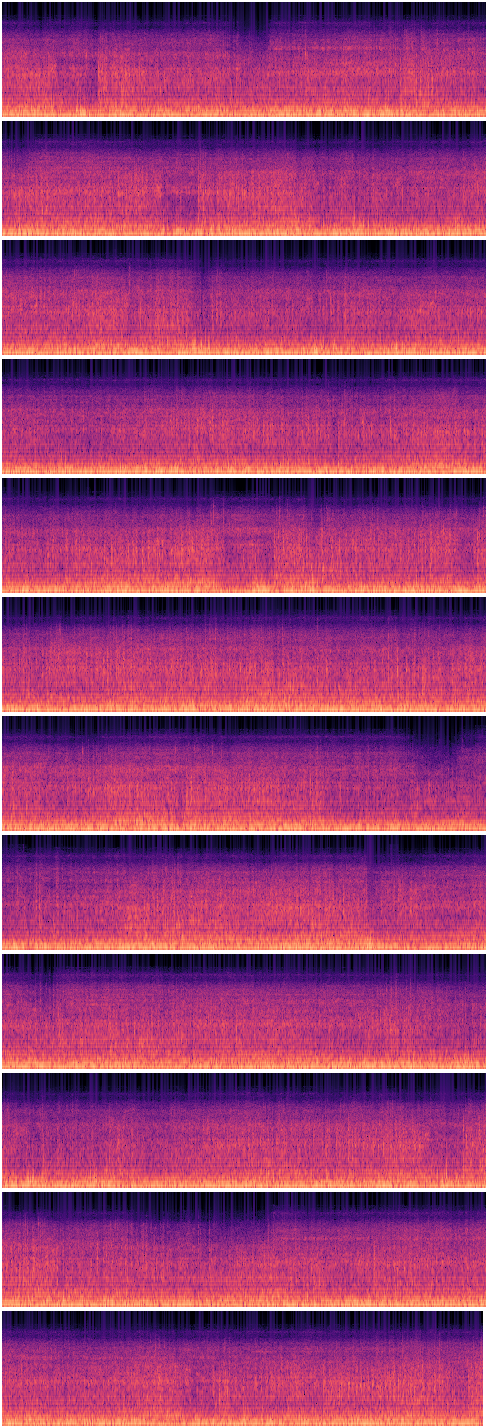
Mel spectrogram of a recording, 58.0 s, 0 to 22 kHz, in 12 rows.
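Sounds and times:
bike tyres rolling on dirt: 0.0 - 58.0
wind rushing over microphone: 0.0 - 58.0.

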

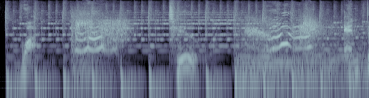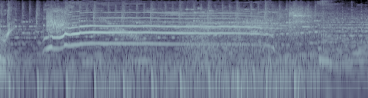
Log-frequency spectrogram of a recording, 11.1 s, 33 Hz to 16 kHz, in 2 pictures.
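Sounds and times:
dramatic background music: 0.1 - 11.0
woman screaming: 4.0 - 4.8, 6.2 - 9.8.

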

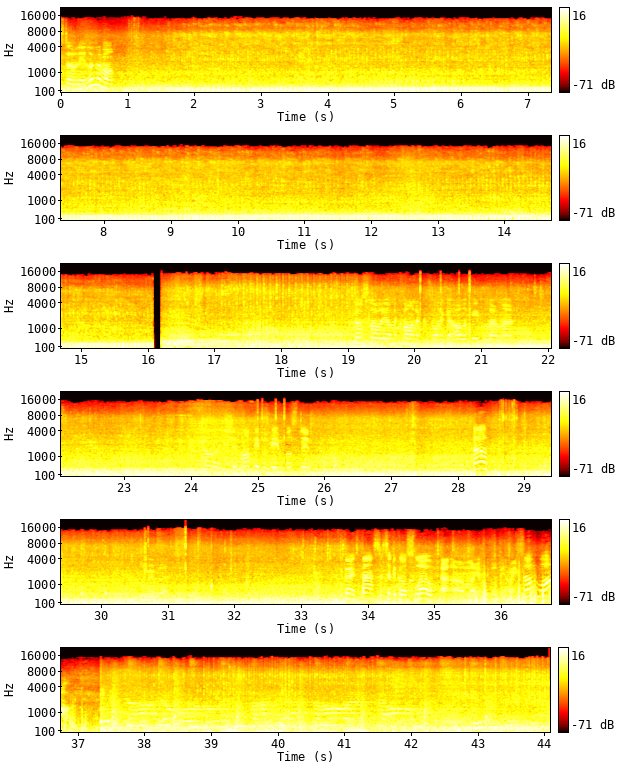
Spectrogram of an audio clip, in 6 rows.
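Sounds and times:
car engine and road noise: 0.0 - 44.0.

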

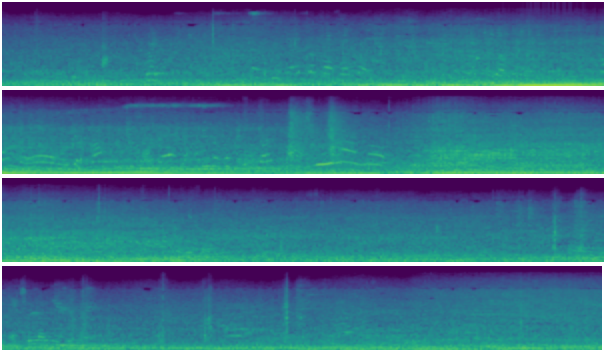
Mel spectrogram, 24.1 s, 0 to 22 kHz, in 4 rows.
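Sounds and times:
passing road noise: 0.0 - 24.0
vehicle rumble: 0.0 - 24.0.

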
